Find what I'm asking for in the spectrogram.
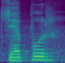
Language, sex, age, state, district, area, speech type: Hindi, male, 60+, Rajasthan, Jodhpur, urban, spontaneous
